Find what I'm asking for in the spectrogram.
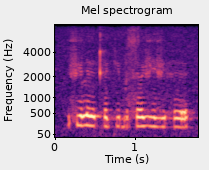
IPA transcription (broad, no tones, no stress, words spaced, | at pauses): fʲɘ lɪːkʰekʲebɘ sɘː vʲevʲɘhɪː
